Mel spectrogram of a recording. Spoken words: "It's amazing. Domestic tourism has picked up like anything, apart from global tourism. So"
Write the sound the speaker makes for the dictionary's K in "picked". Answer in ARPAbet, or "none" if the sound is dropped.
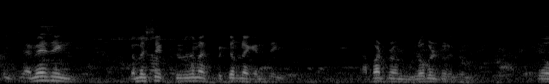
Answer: none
